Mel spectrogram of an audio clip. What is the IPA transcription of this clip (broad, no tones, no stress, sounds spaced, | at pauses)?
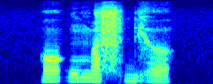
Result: ɔ ɡ m ɑ s bʲ ʌ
